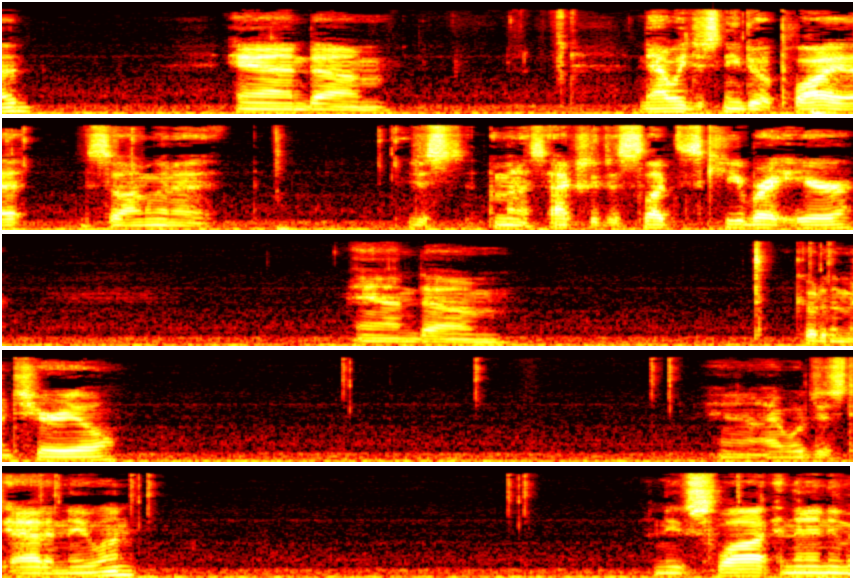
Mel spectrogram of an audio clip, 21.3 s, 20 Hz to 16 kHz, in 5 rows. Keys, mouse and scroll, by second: 0.8 scroll down 1, 1.0-2.6 scroll down 4, 3.6 right click, 4.1 shift+right click, 5.5 right click, 6.0 right click, 7.0 right click, 12.4 click, 14.3 click, 15.8 click, 17.5 click, 19.4 click, 20.4 click.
